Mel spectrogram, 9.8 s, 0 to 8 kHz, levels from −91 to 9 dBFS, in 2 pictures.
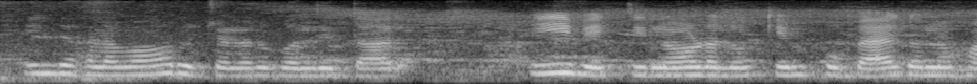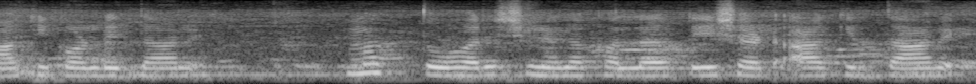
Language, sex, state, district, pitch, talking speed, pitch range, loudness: Kannada, male, Karnataka, Dakshina Kannada, 230 Hz, 105 wpm, 220-245 Hz, -17 LUFS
